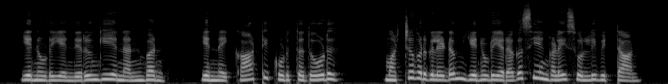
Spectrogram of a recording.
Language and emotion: Tamil, sad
